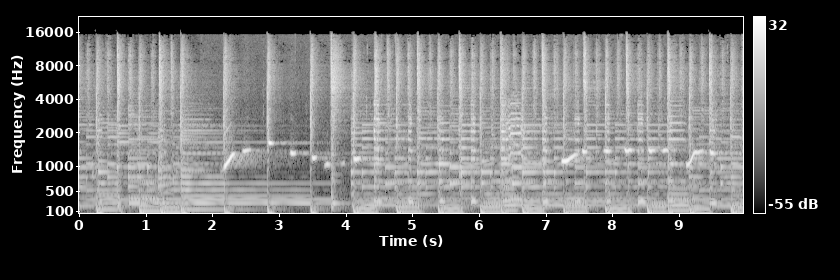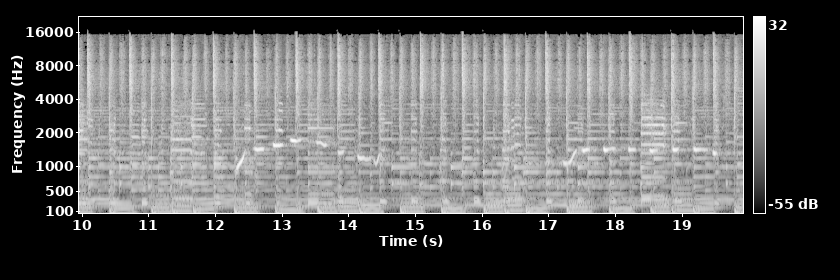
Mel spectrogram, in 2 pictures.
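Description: Whistled phrases with short sliding notes ride over a steady, busy musical backing with a rhythmic bass pulse, recurring every few seconds and fairly quiet in the mix.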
